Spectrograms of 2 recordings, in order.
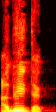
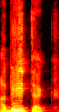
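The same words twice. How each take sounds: Both takes have the same delivery.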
